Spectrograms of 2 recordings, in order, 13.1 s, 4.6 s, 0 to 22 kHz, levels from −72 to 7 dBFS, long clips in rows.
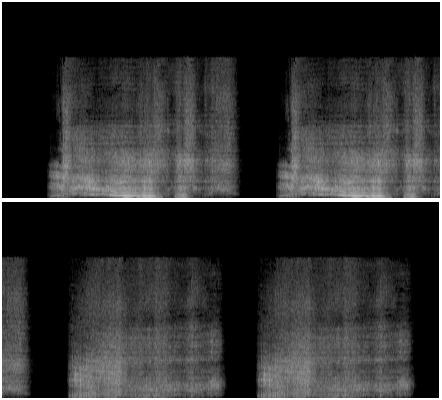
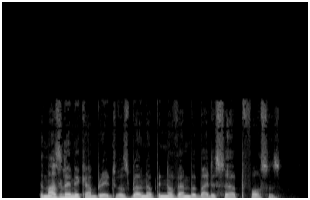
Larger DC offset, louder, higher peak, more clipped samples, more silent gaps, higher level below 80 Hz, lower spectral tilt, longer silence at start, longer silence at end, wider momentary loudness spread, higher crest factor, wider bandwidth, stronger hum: neither; second, -23 LUFS vs -20 LUFS; about the same, -2 dBFS vs -4 dBFS; neither; first, 3.81-4.06 s, 7.25-7.49 s, 10.12-10.32 s vs none; second, -70 dBFS vs -62 dBFS; second, -1.5 dB/octave vs -7.5 dB/octave; about the same, 0.7 s vs 0.6 s; about the same, 0.4 s vs 0.45 s; about the same, 12 LU vs 12 LU; first, 22 dB vs 16 dB; first, 16.5 kHz vs 11.5 kHz; neither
